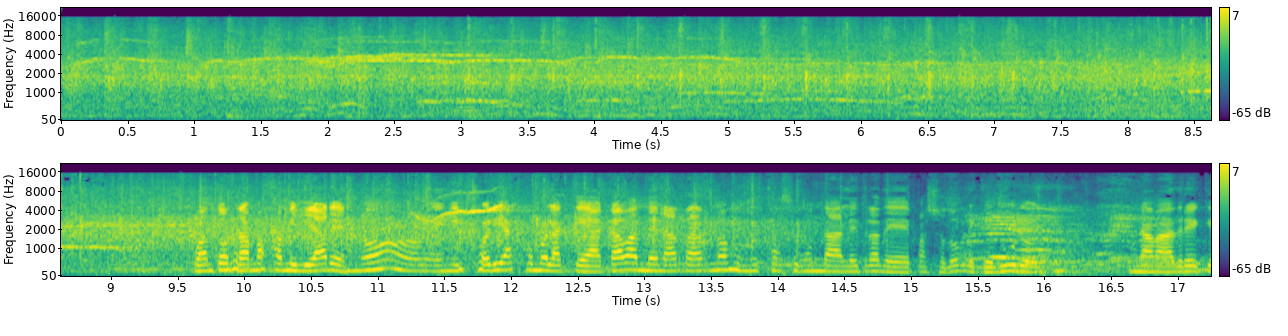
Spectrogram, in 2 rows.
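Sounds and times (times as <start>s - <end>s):
audience whistles: 0.0s - 5.3s, 11.4s - 12.1s
theatre audience applause: 0.0s - 14.4s
speech: 9.6s - 17.2s.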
